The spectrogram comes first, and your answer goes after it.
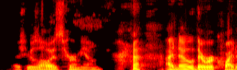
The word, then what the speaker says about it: Hermione: I pronounced Hermione Herian until the movies came out.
